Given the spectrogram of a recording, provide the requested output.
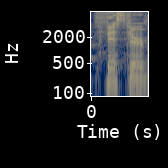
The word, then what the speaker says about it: Pfister: Pfister, but that's spelled P-F-I-S-T-E-R.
